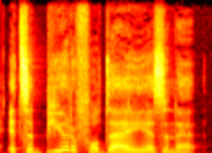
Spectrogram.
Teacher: when we use the question tag in this way, our intonation goes down at the end instead of going up like a normal question.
